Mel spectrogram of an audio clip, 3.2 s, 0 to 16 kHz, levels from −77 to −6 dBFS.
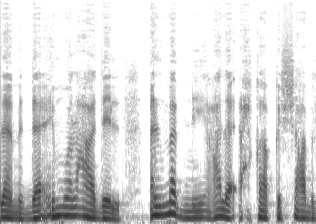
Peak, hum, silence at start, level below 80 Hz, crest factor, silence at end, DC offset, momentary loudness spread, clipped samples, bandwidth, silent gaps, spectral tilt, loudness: -10 dBFS; none; 0 s; -42 dBFS; 16 dB; 0 s; under 0.1%; 5 LU; under 0.1%; 16 kHz; none; -7.5 dB/octave; -26 LUFS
